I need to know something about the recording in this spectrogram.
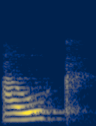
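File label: "auc", Spanish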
